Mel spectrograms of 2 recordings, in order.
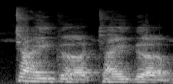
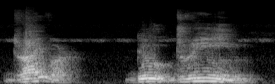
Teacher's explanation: the tip or the blade of the tongue is against the alveolar ridge or the teeth ridge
